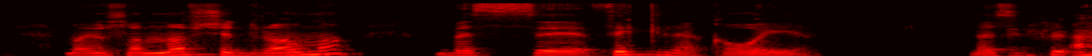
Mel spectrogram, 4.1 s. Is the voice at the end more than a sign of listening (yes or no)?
no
